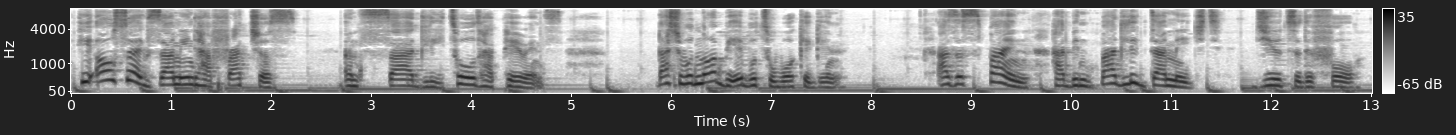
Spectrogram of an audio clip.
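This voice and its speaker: A woman narrating a folk tale in an expressive storybook style. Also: fairly low pitch, measured pace, soft background music.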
